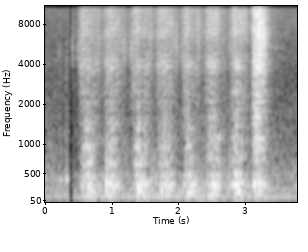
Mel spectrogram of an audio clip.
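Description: A hand strokes and rubs a short, flat bristle brush across the grain of a large, flat wooden painting panel lying on a table; the panel shows visible wood grain and is painted pink with red drips and a yellow tape line. It produces a series of soft, dry, rasping brush strokes with a bright hiss, rising and falling in a loose rhythm. The last stroke is the loudest and brightest.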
